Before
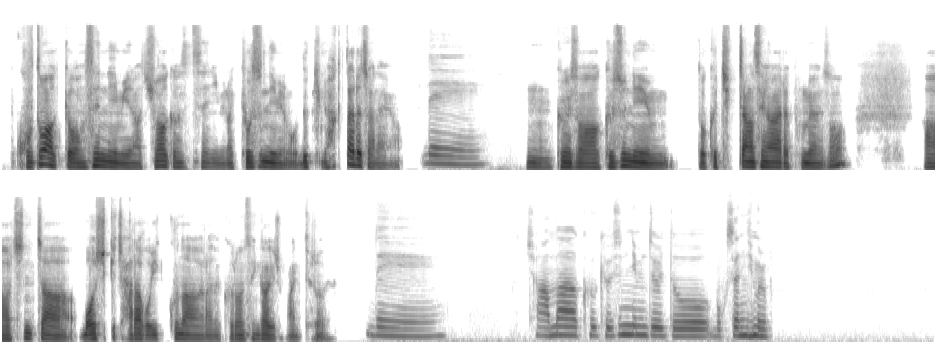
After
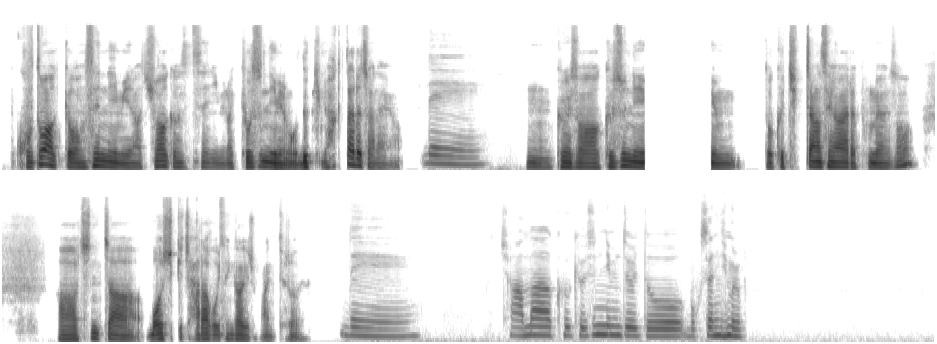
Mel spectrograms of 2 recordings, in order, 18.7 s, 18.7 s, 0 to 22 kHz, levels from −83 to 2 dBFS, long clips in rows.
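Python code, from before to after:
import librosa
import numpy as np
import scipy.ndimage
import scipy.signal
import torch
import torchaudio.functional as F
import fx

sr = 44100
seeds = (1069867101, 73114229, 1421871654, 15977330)

y = fx.edit(x, sr, fx.clip_gain(start_s=2.72, length_s=0.39, db=5.5),
    fx.insert_silence(at_s=6.42, length_s=0.67),
    fx.cut(start_s=10.83, length_s=0.93), tone=tone)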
